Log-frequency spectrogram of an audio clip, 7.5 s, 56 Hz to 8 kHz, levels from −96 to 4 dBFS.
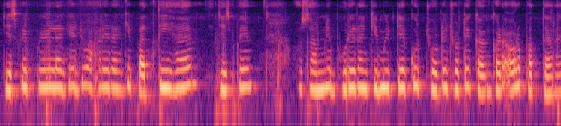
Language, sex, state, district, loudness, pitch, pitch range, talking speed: Hindi, male, Chhattisgarh, Korba, -16 LUFS, 255 Hz, 235-260 Hz, 170 wpm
